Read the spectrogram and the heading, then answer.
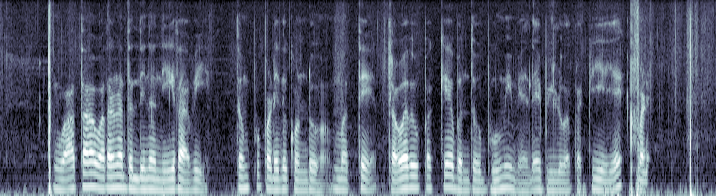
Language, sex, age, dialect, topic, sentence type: Kannada, male, 18-24, Mysore Kannada, agriculture, statement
